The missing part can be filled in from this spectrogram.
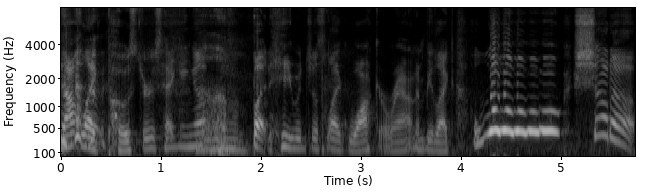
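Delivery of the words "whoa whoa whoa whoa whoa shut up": very high, very loud, swooping, over-the-top holler. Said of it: "Like [name] voice".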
